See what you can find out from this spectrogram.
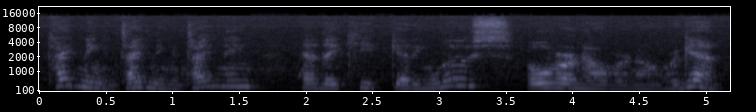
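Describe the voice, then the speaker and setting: A young woman with a hoarse voice from a cold, chatting casually to camera at home, rambling with lots of ums and likes. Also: medium pitch, animated, fairly quick, slight background noise, low-quality recording. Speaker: vlogger.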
